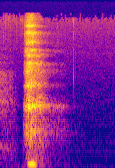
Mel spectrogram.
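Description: A man sighs once: a short breathy exhale about half a second in that trails off within a second, then near silence.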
